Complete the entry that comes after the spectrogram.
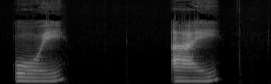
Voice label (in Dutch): "ooi" "aai", vergelijkende woorden; short a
